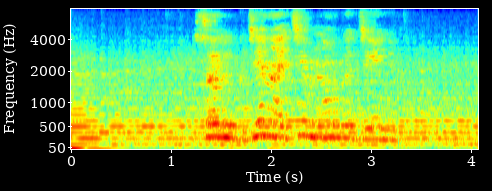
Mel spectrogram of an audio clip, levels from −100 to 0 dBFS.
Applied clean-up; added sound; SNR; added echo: none; Bowed string instrument; 5 dB; reverberation time 0.3 s.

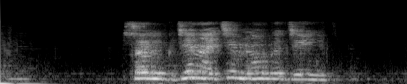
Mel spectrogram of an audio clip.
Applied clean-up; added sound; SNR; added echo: neural separator model SepFormer DNS4.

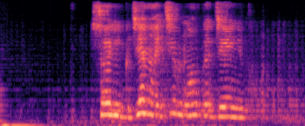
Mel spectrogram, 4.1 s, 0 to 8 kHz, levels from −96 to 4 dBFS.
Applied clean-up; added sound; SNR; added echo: neural mask model DeepFilterNet 3.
